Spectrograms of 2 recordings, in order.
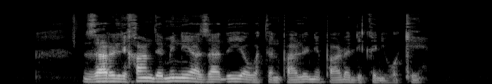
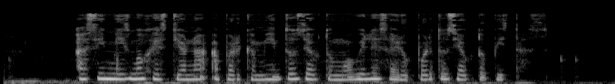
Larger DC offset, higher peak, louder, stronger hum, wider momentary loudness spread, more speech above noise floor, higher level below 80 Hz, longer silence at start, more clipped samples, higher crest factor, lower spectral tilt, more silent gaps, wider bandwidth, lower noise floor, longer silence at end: neither; first, -4 dBFS vs -12 dBFS; about the same, -24 LUFS vs -26 LUFS; neither; second, 16 LU vs 22 LU; first, 51 dB vs 33 dB; second, -64 dBFS vs -50 dBFS; first, 0.85 s vs 0.05 s; neither; first, 22 dB vs 16 dB; first, -5.5 dB/octave vs -3.5 dB/octave; neither; about the same, 11.5 kHz vs 11.5 kHz; first, -75 dBFS vs -59 dBFS; about the same, 0.7 s vs 0.7 s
